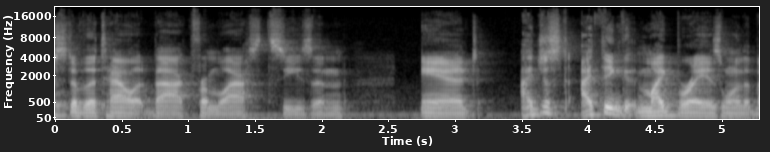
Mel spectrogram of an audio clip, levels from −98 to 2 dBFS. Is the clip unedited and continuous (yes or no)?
yes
